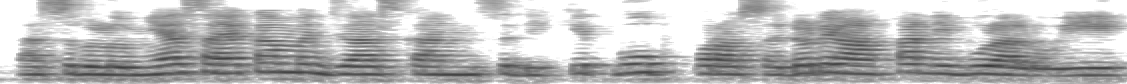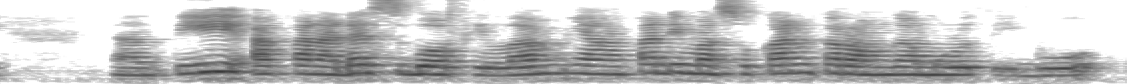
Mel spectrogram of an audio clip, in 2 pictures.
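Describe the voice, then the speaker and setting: A woman's voice: on the high side, fairly even intonation, brisk. A young woman narrates a scripted instructional demonstration, explaining each step politely and carefully. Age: young adult. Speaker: dental student demonstrating a procedure. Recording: echoey room with music behind.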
